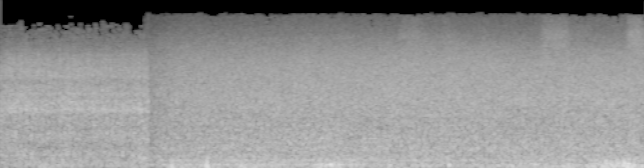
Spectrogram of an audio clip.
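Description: Water splashing steadily down a small artificial rock waterfall, then, after a cut about two seconds in, a steady rushing noise broken by irregular low rumbles of wind on the microphone.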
